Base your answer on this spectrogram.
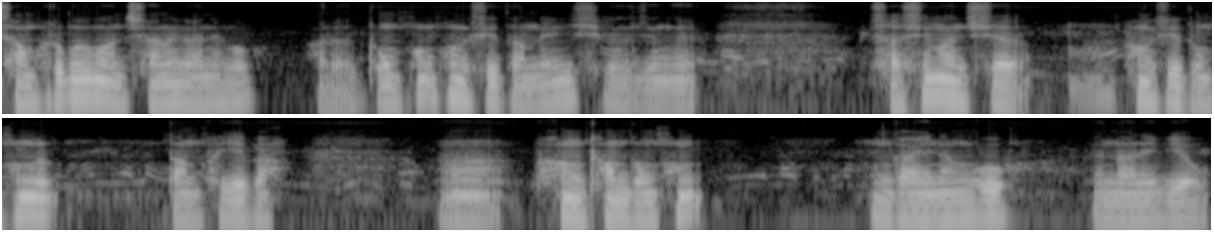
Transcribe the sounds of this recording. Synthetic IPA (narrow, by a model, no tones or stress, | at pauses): sampʰɯɾmɾumansanɯɡajnaŋɡɔw | a̰ɾɔ̰dɔŋpʰaŋpʰaŋsidanːajnisiɡa̰nzɯŋɯ | sasimansiapʰaŋsidɔŋpʰaŋdanpʰajajba | pʰaŋtʰamdɔŋpʰaŋ | ɡajnaŋɡɔ | nanebijaw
